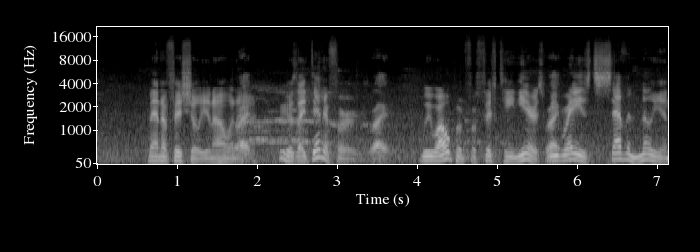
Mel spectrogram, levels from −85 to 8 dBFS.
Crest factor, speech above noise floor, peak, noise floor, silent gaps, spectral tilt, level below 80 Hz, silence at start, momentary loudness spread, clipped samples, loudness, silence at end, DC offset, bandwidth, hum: 18 dB; 20 dB; -10 dBFS; -46 dBFS; none; -6 dB/octave; -60 dBFS; 0 s; 10 LU; under 0.1%; -27 LUFS; 0 s; under 0.1%; 14.5 kHz; none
